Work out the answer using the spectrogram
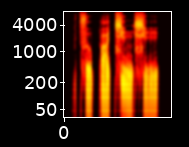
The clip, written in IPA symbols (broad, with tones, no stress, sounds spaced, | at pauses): t͡s ɹ̩˨˦ p ä˨˩ t͡ɕ i˥˨ ŋ ɕ i˨˦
